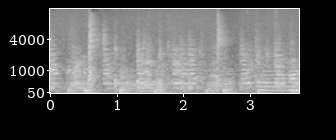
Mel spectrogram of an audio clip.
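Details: Background music with bowed strings and a pulsing bass fills the moment, and no animal is heard.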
